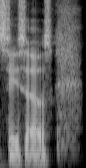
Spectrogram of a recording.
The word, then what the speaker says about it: CISO: I actually finally decided on the pronunciation of that when at one of our CISO summits, Brett Arsenault asked the audience of these top 50 or 100 CISOs, how do you actually pronounce it? And it was like overwhelmingly CISO. So that's actually what I go with.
